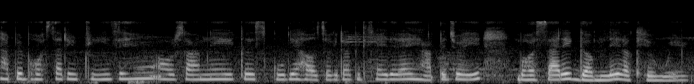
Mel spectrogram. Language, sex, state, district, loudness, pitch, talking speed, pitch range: Hindi, female, Uttar Pradesh, Ghazipur, -25 LUFS, 235 Hz, 215 wpm, 220-240 Hz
